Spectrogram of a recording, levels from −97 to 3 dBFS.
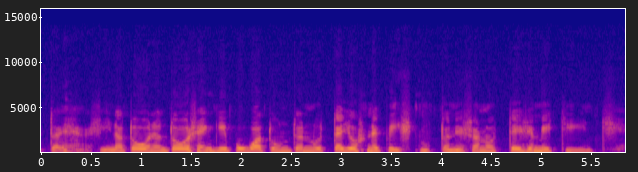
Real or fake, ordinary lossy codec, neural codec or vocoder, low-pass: fake; none; vocoder, 44.1 kHz, 128 mel bands every 512 samples, BigVGAN v2; 14.4 kHz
